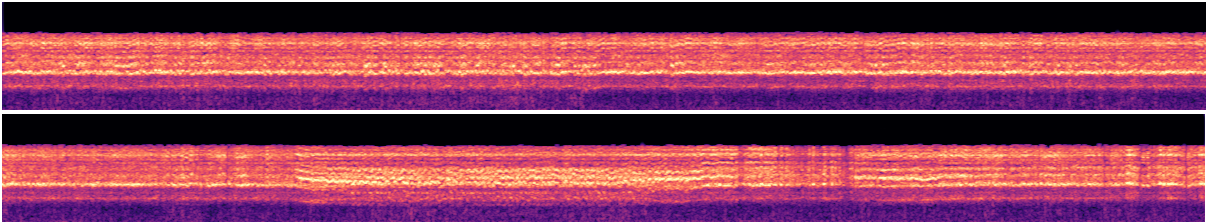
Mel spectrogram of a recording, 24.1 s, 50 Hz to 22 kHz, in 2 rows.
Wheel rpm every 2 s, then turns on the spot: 240, 230, 230, 230, 230, 240, 240, 220, 190, 210, 220, 240.
none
